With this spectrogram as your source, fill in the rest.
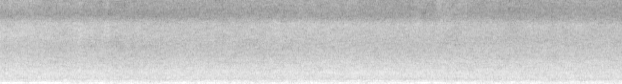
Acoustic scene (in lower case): street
